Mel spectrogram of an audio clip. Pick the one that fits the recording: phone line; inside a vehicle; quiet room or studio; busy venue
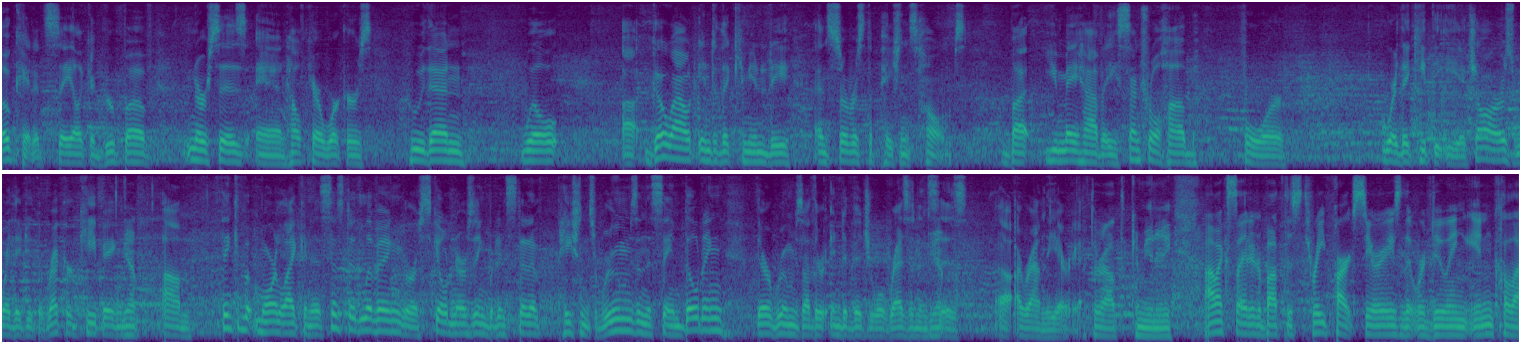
busy venue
